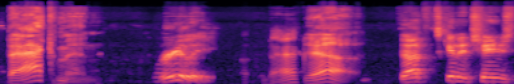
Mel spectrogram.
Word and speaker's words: Bachman: pete bachmann not well he pronounces it backman really yeah that's gonna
